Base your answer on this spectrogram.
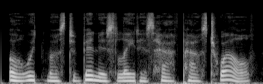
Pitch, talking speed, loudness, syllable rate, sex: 165 Hz, 250 wpm, -16 LUFS, 5.0 syllables/s, female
